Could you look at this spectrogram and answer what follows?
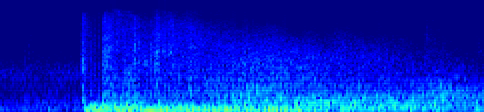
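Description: A single heavy naval turret salvo from a World of Warships battle goes off as one loud, deep boom and rolls on as a long, sustained rumble.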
